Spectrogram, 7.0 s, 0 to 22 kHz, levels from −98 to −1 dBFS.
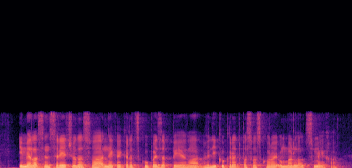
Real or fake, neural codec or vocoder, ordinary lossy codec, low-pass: real; none; MP3, 96 kbps; 7.2 kHz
